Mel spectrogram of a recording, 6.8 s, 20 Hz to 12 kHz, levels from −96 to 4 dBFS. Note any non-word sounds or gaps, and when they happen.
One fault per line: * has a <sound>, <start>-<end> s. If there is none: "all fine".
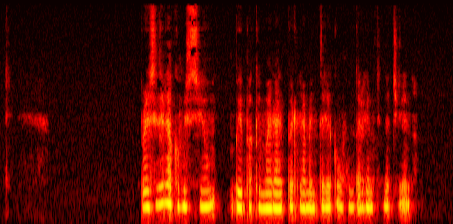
all fine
